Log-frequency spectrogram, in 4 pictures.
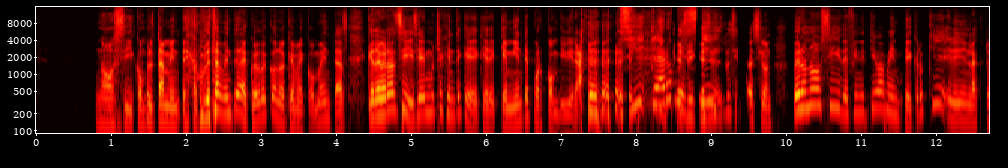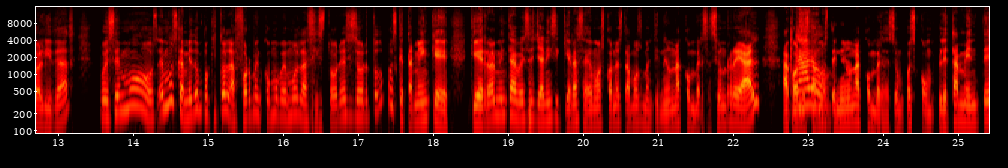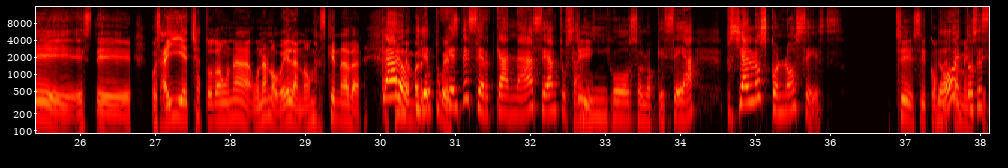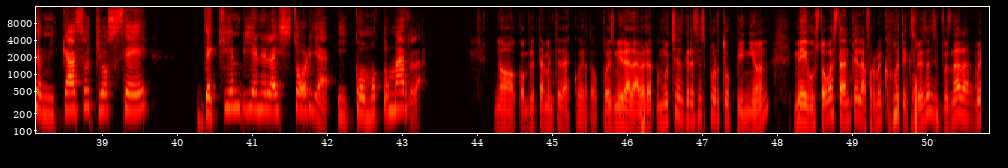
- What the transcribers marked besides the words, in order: laugh; laugh; laughing while speaking: "más"; laughing while speaking: "cómo te"
- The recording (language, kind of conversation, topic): Spanish, podcast, ¿Por qué crees que ciertas historias conectan con la gente?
